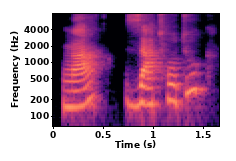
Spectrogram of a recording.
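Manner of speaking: slow, syllable by syllable γα ζα το τουκ; careful slow Tibetan model phrase; slowed teaching demo. Shown as a demonstration. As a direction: spell out γα ζα το τουκ slowly for learners. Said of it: "Ζα είναι το ρήμα τρώω".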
